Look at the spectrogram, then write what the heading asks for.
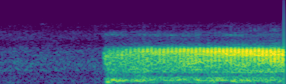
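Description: A pickerel frog calls with a steady, rapidly pulsed snore, low and rasping in tone. The sound begins suddenly after a short silence and grows louder as it continues.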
